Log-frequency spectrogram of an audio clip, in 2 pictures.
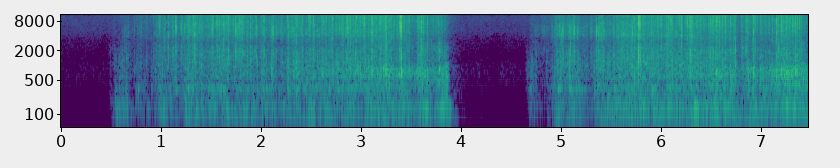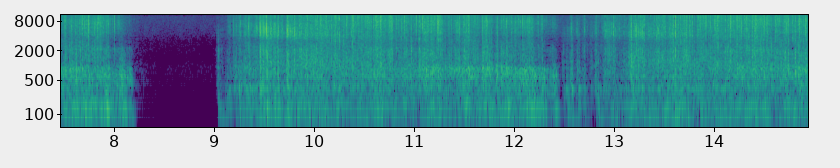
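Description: Long nails scratch the top of a black foam windscreen on a microphone, producing dense, crackling rustle with a heavy low rumble. It comes in three sustained passages separated by two brief silences.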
